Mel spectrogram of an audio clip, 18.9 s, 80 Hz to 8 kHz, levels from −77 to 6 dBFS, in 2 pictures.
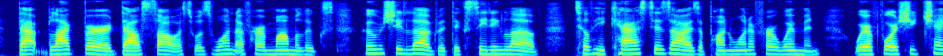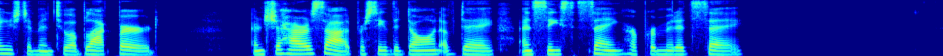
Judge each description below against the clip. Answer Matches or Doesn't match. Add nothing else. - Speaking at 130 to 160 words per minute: Matches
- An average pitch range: Doesn't match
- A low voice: Doesn't match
